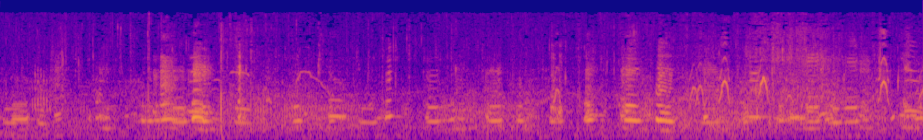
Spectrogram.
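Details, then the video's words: Feeding and territorial calling from whooper swans with wigeon and mute swans nearby. Overlapping honks come in quick irregular bursts, several birds at once, with a brief thin whistle early on. "Whooper Swan. Feeding Calls & Territorial Calls"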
